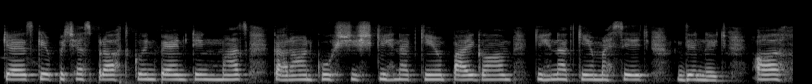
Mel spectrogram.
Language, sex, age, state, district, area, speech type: Kashmiri, female, 18-30, Jammu and Kashmir, Baramulla, rural, spontaneous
